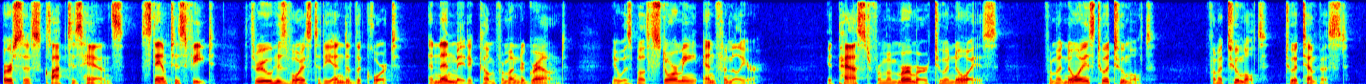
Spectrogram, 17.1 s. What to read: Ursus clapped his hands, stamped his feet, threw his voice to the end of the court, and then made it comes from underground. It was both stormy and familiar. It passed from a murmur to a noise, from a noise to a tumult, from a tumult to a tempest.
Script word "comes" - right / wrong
wrong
